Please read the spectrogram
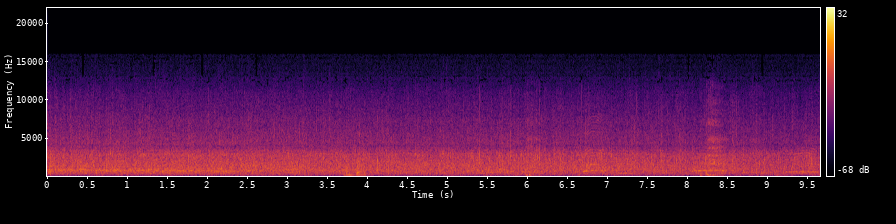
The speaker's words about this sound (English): Oh, if you want that, clap your hands to Jesus.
